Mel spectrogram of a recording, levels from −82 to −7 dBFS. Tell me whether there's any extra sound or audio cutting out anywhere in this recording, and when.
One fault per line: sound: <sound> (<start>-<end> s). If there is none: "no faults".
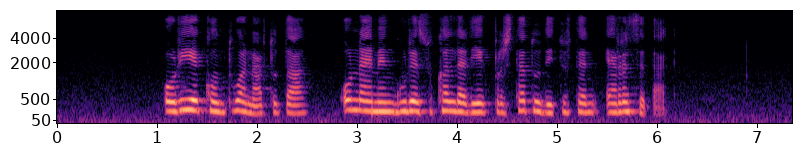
no faults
